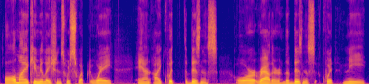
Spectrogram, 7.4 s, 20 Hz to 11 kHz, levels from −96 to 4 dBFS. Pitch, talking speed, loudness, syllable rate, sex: 175 Hz, 130 wpm, -17 LUFS, 4.8 syllables/s, female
